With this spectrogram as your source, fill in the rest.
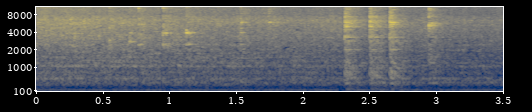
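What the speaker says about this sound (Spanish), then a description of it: "Mete todo el ajo y le incorporamos la salsita" Garlic and onion sizzle steadily in a pan with a soft, even hiss as sauce is stirred in. A few sharp utensil clicks and scrapes come near the end.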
